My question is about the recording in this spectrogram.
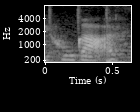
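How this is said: It is said with a Spanish-sounding accent. The speaker calls it right. "that sounded like somewhat Spanish"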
